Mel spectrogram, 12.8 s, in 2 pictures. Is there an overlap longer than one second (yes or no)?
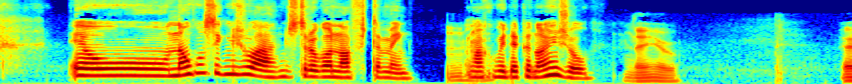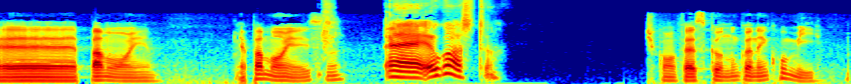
no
